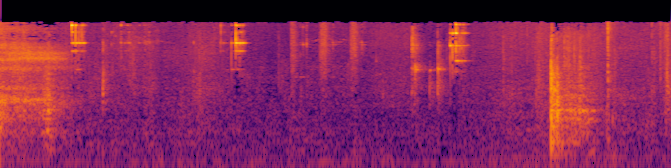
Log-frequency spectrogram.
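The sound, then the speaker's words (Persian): Scattered glassy clinks and small tinkling impacts of the shards of a glass perfume bottle, dropped from someone's hand and broken, being gathered up, with a louder crunchy clatter near the end; no talking. “شیشه عطرت بود برو خودم جمعش میکنم دستم خود افتاد”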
